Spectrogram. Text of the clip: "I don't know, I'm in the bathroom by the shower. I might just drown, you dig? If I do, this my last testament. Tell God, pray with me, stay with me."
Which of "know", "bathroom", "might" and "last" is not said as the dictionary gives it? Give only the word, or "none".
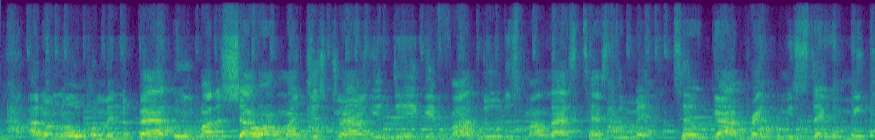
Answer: bathroom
